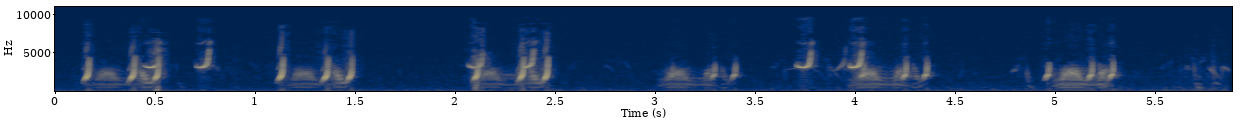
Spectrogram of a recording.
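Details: Quail, recorded as a fresh sound for use in hunting, calls in quick bursts of harsh, buzzy notes with sharp whistled upslurs, repeated about once a second for six phrases.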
